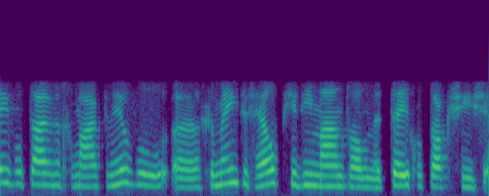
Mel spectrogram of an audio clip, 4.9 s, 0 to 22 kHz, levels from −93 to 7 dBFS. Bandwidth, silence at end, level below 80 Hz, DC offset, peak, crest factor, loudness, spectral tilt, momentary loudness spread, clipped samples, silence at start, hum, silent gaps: 4.1 kHz; 0 s; -68 dBFS; under 0.1%; -8 dBFS; 16 dB; -25 LUFS; -3.5 dB/octave; 5 LU; under 0.1%; 0 s; none; none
